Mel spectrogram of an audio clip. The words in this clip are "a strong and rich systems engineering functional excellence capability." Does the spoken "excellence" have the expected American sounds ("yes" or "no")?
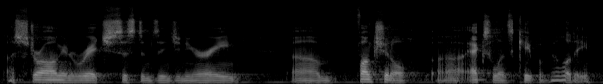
yes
